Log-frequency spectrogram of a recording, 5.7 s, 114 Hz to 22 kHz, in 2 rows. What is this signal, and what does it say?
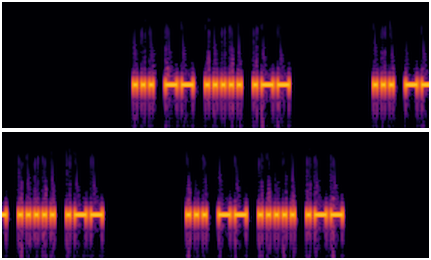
Morse code, heard as a keyed tone, about 43 wpm, 700 Hz. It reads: SM5W SM5W SM5W
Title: DXCC-100 Call Signs - 4 Characters - Repeated 3x - 45wpm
